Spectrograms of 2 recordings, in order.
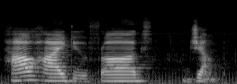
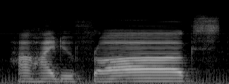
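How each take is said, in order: First: Steady slow reread; slow read. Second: Drawn-out phonics read; stretched out. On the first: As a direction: read it back word by word. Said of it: "I just add an S". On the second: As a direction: sound it out slowly. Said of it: "I'm gonna stretch it out". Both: Shown as a demonstration.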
